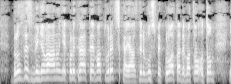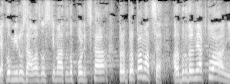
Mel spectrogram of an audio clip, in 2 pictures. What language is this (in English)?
Czech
